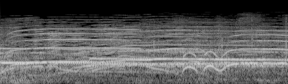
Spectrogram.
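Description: A concert crowd at an evening show keeps up a loud, continuous roar of cheering and high-pitched whoops and shrieks, with wavering voices rising and falling and no individual speech standing out.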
